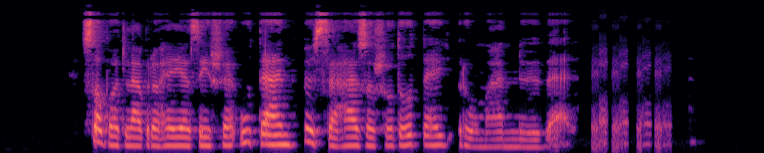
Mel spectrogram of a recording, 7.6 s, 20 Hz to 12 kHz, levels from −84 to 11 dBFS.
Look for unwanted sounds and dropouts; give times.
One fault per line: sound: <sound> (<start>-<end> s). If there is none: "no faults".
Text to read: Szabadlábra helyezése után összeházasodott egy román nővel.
sound: laugh (5.9-6.7 s)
